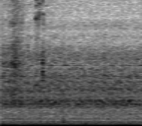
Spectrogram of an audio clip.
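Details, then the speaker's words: Older car that sat a while, fuel pump suspected of not holding pressure and sometimes making weird noises when cranking: low, even rumble with a steady beat and no pump buzzing or whirring; runs normally this time. "but it didn't make the weird noise this time it fired it did what it was supposed to do"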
